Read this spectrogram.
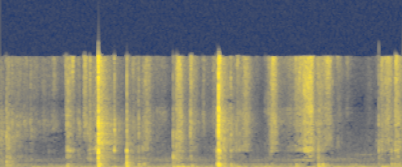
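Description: Playing cards flick and slide against each other.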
